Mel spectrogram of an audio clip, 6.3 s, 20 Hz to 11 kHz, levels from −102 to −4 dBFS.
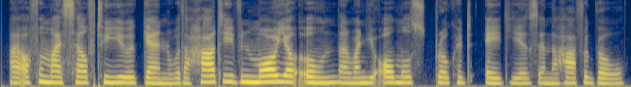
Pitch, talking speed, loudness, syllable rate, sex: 205 Hz, 235 wpm, -17 LUFS, 5.4 syllables/s, female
